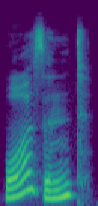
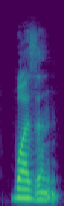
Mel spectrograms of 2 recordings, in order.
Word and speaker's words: wasn't: a day and also what happens with wasn't it loses its tea which we'll talk a little bit deeper more later right but that's why you don't hear it here wasn't wasn't we lose the T sound Rome wasn't built in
